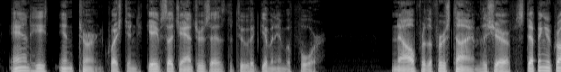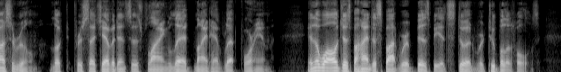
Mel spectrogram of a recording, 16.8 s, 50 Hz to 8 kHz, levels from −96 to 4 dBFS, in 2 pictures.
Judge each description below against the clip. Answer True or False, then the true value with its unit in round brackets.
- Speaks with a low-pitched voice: True (85 Hz)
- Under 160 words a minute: False (190 wpm)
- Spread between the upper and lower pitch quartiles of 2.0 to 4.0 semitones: False (4.7 semitones)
